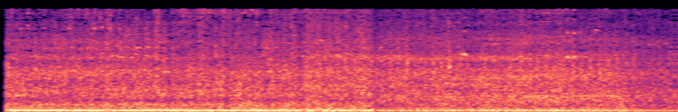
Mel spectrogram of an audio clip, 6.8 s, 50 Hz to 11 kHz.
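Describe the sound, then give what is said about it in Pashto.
A decades-old Soviet-made T-25 tank engine runs, still in service with an Afghan army tank battalion. It makes a loud, steady, low idling rumble with a constant hum that drops slightly in level partway through. “دا د لسیزو زور د پخوانی شوروي اتحاد ساخت د ټی 25 ټانک غږ دی چې لا هم په افغانستان کې ترې کار اخیستل کیږي.”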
